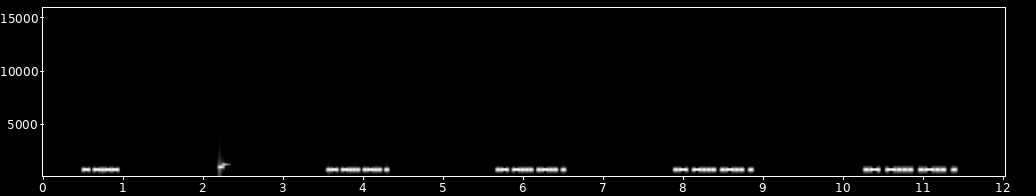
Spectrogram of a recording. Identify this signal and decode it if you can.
Morse code, heard as a keyed tone, about 45 wpm, 700 Hz. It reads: TY ABLE ABLE ABLE ABLE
